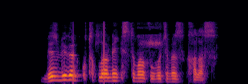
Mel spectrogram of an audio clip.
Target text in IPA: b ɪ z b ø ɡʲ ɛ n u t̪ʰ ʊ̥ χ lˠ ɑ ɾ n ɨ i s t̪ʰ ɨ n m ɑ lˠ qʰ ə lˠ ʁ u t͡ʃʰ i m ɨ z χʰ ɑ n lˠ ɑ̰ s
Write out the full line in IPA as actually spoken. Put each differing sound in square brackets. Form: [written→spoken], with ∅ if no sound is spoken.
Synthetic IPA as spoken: b ɪ z b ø ɡʲ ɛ n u t̪ʰ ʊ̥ χ lˠ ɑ ɾ n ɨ i s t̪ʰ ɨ [n→∅] m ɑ lˠ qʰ ə lˠ ʁ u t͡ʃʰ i m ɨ z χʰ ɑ [n→∅] lˠ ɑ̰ s

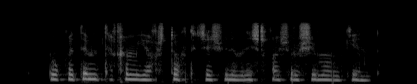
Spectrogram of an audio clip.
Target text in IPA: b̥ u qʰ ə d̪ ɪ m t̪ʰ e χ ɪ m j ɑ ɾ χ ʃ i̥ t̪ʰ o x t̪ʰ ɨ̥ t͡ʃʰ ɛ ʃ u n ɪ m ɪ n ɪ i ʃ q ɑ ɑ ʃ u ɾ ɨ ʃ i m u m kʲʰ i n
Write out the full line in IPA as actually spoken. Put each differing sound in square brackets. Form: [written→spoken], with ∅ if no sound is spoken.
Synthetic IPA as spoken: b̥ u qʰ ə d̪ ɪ m t̪ʰ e χ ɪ m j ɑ [ɾ→∅] χ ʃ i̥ t̪ʰ o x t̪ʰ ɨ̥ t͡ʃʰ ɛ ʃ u n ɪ m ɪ n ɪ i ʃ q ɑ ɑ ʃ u ɾ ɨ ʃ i m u m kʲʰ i n

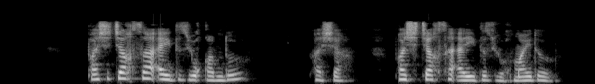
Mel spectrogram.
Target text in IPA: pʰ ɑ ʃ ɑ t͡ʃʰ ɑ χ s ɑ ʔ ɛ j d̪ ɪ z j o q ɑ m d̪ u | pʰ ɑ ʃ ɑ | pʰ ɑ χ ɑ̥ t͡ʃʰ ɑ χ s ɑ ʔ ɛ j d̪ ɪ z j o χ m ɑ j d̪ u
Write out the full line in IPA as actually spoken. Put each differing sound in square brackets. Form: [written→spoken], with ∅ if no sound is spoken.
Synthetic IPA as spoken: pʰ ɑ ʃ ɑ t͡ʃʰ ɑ χ s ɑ ʔ ɛ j d̪ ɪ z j o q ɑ m d̪ u | pʰ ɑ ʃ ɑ | pʰ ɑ [χ→ʃ] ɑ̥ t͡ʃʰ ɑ χ s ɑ ʔ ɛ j d̪ ɪ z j o χ m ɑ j d̪ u

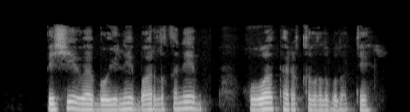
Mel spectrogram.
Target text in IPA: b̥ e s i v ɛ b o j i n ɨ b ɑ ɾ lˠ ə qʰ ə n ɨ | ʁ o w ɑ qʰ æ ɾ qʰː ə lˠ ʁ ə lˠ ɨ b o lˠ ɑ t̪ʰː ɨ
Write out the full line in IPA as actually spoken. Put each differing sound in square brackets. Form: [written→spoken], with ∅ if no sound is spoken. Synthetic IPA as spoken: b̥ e [s→ʃ] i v ɛ b o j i n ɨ b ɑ ɾ lˠ ə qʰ ə n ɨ | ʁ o w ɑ [qʰ→pʰ] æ ɾ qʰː ə lˠ ʁ ə lˠ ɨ b o lˠ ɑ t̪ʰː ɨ

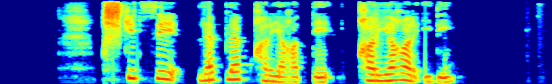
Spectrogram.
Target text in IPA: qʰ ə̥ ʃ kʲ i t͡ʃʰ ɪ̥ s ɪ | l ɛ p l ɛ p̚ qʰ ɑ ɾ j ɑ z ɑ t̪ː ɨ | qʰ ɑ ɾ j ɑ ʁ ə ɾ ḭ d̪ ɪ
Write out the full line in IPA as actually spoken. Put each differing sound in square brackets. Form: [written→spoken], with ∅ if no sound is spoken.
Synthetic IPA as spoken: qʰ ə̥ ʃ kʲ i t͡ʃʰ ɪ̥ s ɪ | l ɛ p l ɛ p̚ qʰ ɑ ɾ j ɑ [z→ʁ] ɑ t̪ː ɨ | qʰ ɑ ɾ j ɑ ʁ [ə→ɑ] ɾ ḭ d̪ ɪ

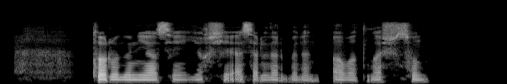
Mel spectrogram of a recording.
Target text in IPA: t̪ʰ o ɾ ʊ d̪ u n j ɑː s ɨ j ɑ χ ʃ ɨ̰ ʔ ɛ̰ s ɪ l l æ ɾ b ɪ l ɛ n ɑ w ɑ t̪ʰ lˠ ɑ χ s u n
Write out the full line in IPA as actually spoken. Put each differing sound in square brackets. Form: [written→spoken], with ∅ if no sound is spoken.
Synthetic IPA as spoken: t̪ʰ o ɾ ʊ d̪ u n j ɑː s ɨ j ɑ χ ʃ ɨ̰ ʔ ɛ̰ s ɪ [l→ɾ] l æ ɾ b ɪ l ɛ n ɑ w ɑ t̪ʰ lˠ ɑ [χ→ʃ] s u n

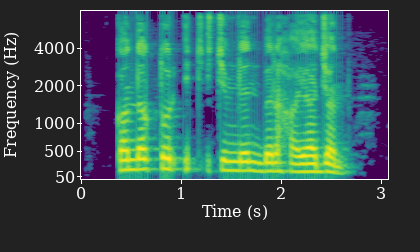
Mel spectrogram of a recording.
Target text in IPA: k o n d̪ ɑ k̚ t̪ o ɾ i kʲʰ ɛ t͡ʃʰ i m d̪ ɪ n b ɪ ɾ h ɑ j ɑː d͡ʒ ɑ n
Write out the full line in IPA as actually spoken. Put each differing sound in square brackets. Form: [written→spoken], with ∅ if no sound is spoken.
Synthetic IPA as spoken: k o n d̪ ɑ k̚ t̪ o ɾ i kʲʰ [ɛ→i] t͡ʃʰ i m d̪ ɪ n b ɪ ɾ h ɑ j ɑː d͡ʒ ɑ n

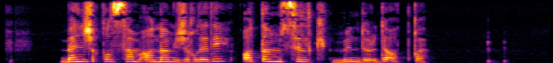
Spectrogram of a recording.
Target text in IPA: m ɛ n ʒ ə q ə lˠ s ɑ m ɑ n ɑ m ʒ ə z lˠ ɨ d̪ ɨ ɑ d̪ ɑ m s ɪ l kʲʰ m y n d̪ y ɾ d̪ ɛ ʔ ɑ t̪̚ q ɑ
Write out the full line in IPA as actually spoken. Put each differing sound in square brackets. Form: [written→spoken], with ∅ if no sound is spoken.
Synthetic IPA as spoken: m ɛ n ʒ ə q ə lˠ s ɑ m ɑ n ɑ m ʒ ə [z→ʁ] lˠ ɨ d̪ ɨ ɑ [d̪→t̪] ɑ m s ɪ l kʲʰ m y n d̪ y ɾ d̪ ɛ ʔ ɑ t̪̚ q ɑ

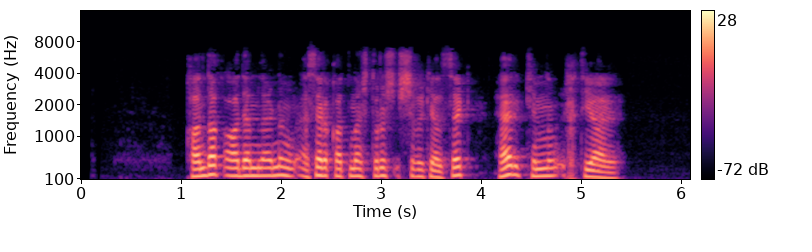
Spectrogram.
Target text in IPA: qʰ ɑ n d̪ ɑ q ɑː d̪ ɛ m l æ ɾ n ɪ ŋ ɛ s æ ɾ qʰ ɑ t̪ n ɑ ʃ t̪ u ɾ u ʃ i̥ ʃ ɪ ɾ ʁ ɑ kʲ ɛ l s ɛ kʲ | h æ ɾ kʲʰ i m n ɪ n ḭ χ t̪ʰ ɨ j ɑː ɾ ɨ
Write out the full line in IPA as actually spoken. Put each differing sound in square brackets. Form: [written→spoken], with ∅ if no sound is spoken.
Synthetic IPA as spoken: qʰ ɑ n d̪ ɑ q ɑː d̪ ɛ m l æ ɾ n ɪ ŋ ɛ s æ ɾ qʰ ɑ t̪ n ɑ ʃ t̪ u ɾ u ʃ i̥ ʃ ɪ [ɾ→∅] ʁ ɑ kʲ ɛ l s ɛ kʲ | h æ ɾ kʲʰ i m n ɪ [n→ŋ] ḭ χ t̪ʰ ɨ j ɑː ɾ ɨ

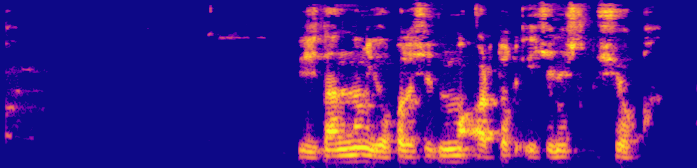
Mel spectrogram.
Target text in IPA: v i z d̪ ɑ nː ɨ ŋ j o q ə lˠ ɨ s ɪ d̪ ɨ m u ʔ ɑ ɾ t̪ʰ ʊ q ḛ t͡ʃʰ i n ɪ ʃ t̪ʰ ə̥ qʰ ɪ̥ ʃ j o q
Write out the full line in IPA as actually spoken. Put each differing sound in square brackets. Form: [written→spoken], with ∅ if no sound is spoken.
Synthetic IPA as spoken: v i [z→ʒ] d̪ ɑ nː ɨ ŋ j o q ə lˠ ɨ [s→ʃ] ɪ d̪ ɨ m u ʔ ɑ ɾ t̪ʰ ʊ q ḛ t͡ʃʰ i n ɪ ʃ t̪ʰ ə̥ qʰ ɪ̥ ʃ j o q

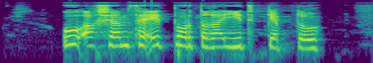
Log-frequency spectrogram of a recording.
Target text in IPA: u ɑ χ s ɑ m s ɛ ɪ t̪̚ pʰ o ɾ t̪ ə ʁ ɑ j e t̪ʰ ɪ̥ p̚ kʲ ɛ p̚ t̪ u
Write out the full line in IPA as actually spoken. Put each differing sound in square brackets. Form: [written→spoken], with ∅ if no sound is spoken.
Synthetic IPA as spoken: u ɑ χ [s→ʃ] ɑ m s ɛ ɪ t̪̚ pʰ o ɾ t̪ ə ʁ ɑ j e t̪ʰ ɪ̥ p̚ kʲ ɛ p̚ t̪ u

